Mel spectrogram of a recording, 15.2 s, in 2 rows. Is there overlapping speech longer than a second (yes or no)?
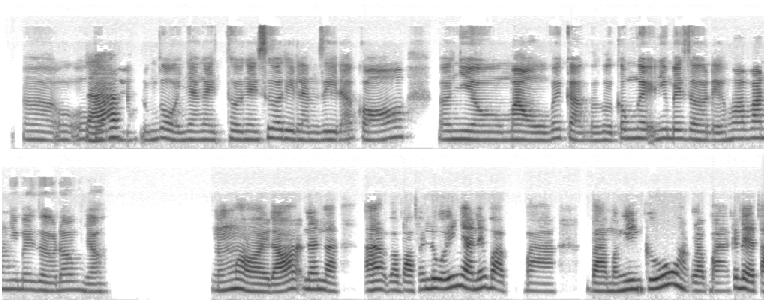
no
